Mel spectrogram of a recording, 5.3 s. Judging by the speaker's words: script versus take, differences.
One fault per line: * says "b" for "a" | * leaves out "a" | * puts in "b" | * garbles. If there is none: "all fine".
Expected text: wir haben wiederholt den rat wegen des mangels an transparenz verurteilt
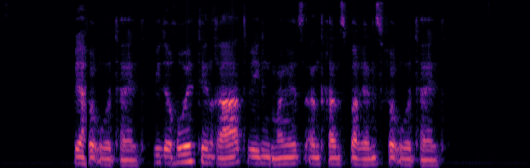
* says "verurteilt" for "haben"
* leaves out "des"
